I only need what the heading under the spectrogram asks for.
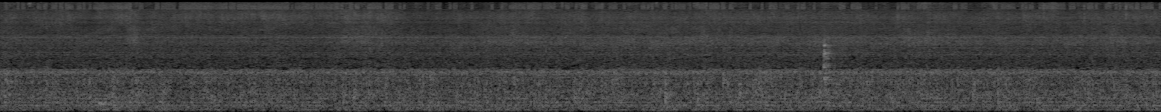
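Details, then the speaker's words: Pressure canner processing tomato sauce, heating before the regulator rocks: soft continuous high hiss/whistle of steam escaping; pressure building normally. "Now you can hear the whistling. That's letting you know that that steam and that pressure is building up."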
